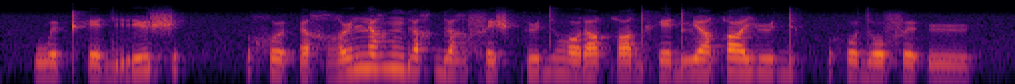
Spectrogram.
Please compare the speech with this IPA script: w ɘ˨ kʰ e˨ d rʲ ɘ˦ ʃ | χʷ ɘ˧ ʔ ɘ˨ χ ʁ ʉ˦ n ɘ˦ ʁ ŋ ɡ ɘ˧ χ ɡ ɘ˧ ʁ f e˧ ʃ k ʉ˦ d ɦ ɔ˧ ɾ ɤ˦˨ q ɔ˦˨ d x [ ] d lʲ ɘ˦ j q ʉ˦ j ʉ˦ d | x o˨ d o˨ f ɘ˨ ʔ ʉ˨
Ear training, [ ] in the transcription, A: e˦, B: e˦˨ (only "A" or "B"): A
